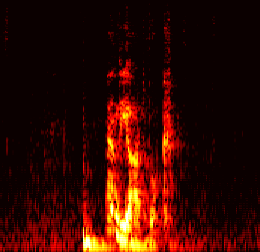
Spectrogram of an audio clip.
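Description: Hands pick up and handle a book, with rustling and soft bumps.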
